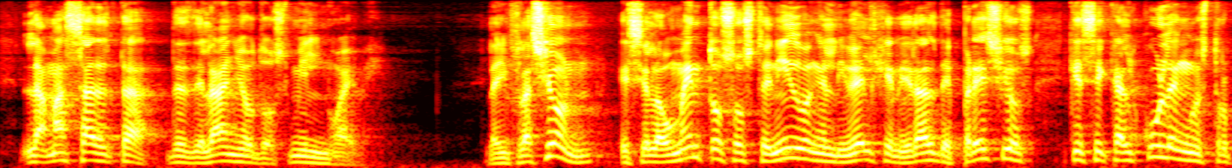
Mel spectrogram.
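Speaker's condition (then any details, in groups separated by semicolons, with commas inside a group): No condition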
